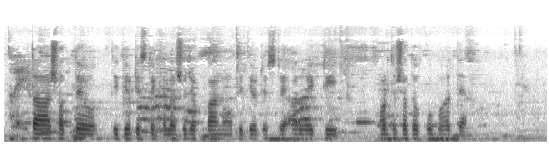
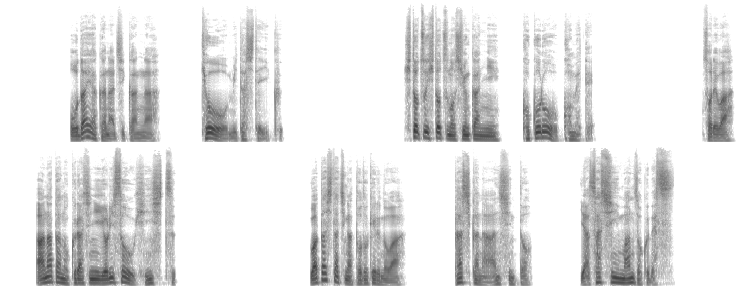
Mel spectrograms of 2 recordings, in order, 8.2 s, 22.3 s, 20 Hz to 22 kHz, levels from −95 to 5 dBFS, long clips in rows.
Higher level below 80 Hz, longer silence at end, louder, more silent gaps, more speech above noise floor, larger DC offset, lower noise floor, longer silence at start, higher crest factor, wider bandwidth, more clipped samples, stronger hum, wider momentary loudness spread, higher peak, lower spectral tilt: first, -52 dBFS vs -66 dBFS; second, 0.35 s vs 1.1 s; first, -25 LUFS vs -30 LUFS; neither; second, 24 dB vs 55 dB; neither; second, -48 dBFS vs -84 dBFS; second, 0.1 s vs 1.05 s; about the same, 22 dB vs 24 dB; second, 11 kHz vs over 20 kHz; neither; neither; second, 11 LU vs 14 LU; first, -4 dBFS vs -8 dBFS; about the same, -5.5 dB/octave vs -5 dB/octave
